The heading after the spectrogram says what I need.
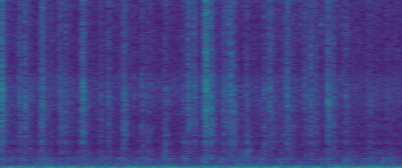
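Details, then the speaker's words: Smoking LS engine with a cracked radiator, running without coolant after trans fluid was added to free a suspected stuck hydraulic lifter; exhaust heard at the rear through a Flowmaster. Steady deep idle rumble with a regular pulse about three a second. Owner suspects a dead cylinder or blown head gasket. "So it's got a bit of a rumble to it. It's got a flow master installed,"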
